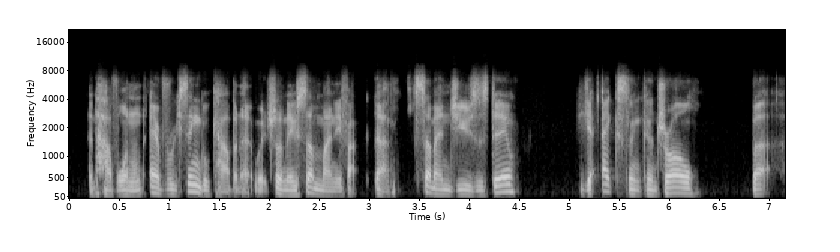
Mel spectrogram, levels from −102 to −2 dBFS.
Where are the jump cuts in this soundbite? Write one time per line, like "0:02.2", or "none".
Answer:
none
